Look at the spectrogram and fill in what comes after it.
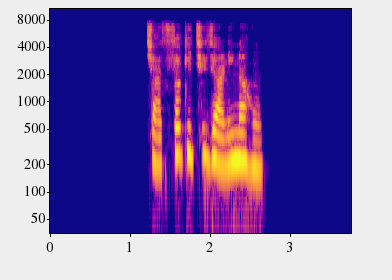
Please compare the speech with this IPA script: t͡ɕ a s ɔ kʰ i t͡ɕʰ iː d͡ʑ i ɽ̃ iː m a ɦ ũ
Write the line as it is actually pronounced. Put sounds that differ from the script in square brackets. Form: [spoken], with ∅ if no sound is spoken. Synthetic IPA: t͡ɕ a s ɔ [k] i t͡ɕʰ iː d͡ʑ [a] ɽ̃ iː [n] a ɦ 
